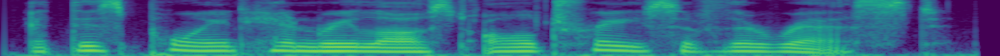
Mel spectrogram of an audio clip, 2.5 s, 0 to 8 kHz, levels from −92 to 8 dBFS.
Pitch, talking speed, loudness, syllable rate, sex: 175 Hz, 240 wpm, -17 LUFS, 5.3 syllables/s, female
